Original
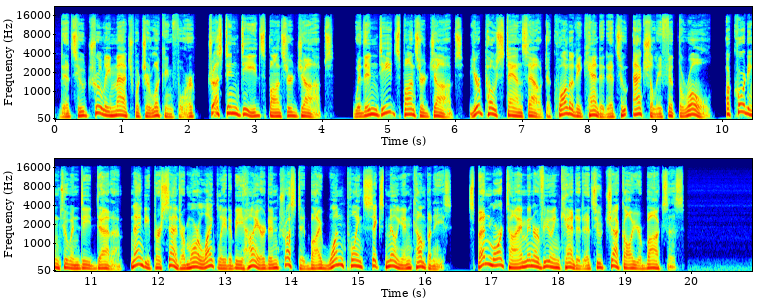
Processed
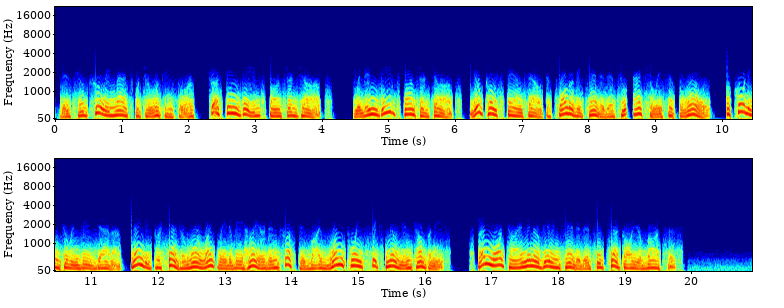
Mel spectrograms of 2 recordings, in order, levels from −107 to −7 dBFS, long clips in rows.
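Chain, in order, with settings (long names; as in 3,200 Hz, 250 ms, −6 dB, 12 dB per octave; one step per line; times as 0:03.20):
one-sided soft clipper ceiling −25.5 dBFS
in parallel at −4 dB: log-companded quantiser 2 bits
on the sum: elliptic low-pass filter 660 Hz, stop band 80 dB
dynamic equaliser 340 Hz, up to +5 dB, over −39 dBFS, Q 1.8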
